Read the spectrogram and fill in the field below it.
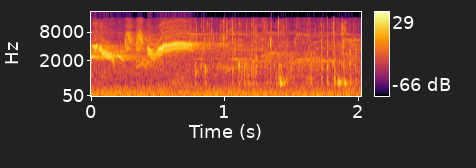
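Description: Water pours from a small cup into a trough.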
